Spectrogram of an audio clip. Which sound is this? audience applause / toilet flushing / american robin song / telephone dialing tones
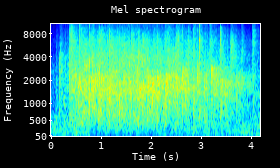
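audience applause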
